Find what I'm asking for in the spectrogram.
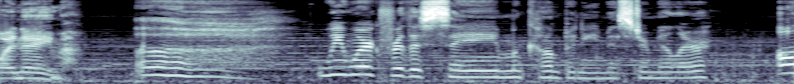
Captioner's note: sighing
